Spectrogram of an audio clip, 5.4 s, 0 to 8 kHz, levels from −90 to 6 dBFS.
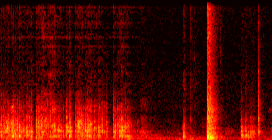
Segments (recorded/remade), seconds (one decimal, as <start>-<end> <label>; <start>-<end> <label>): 0.0-2.8 remade; 2.8-5.4 recorded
